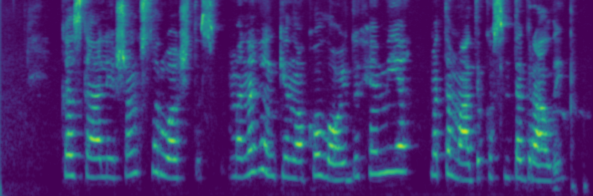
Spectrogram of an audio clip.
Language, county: Lithuanian, Klaipėda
